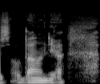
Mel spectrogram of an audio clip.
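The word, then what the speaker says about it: Saldaña: Zoe Sana uh is, and I'll try to pronounce her name the proper way, Sana.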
